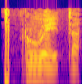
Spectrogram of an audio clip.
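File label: "rueta", Venetian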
